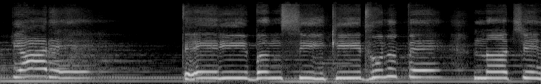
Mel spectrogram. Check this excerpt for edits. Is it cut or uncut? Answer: uncut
